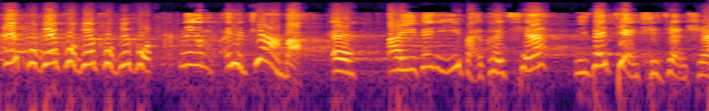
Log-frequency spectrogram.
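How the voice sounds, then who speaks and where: A flustered, scheming mother. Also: very high-pitched. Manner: quick-witted, flustered, full of exclamations. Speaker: mother in a stage sketch. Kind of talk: stage comedy sketch. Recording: stage recording with steady noise.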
